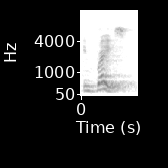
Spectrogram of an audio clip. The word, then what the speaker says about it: embrace: là từ gì nhở embrace embrace động từ của hai âm tiết nh â tiết thứ hai embrace embrace đình chỉ hoặc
